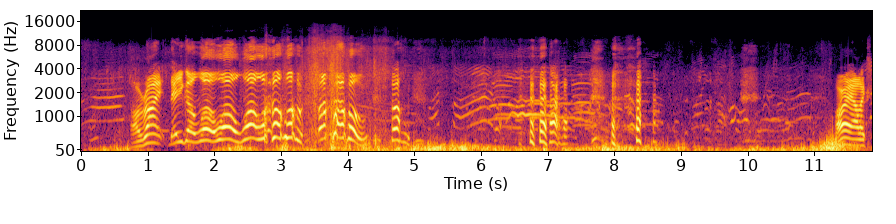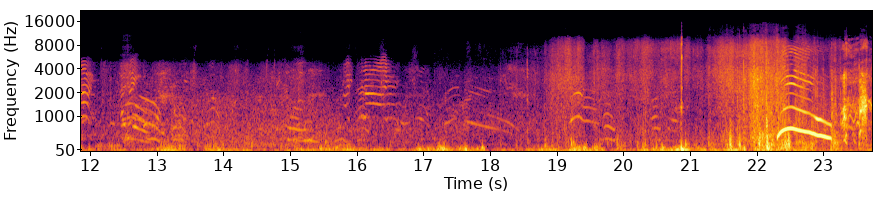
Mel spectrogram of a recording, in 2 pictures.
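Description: A plastic sled hisses and scrapes as it slides over snow.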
